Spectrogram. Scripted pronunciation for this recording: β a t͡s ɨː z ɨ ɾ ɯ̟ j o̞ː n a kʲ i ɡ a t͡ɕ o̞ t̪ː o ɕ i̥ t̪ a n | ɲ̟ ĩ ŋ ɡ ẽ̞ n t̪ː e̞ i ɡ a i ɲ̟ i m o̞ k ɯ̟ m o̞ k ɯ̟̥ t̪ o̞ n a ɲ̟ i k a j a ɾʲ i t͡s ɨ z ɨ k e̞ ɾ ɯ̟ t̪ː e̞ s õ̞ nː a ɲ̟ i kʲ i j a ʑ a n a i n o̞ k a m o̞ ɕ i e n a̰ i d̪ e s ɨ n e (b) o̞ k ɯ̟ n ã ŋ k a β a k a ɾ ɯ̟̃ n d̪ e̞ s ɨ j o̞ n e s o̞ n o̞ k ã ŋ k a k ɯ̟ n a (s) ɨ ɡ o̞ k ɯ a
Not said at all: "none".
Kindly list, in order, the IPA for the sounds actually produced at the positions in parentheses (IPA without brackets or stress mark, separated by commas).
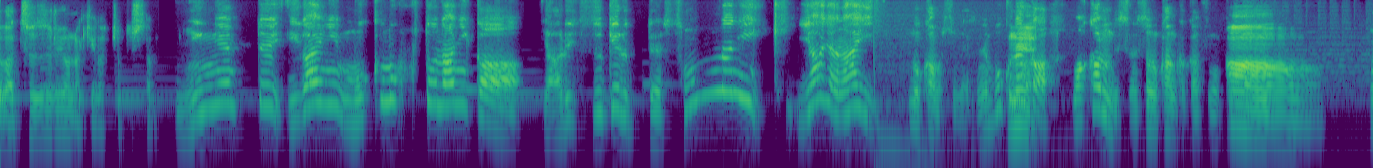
b, s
